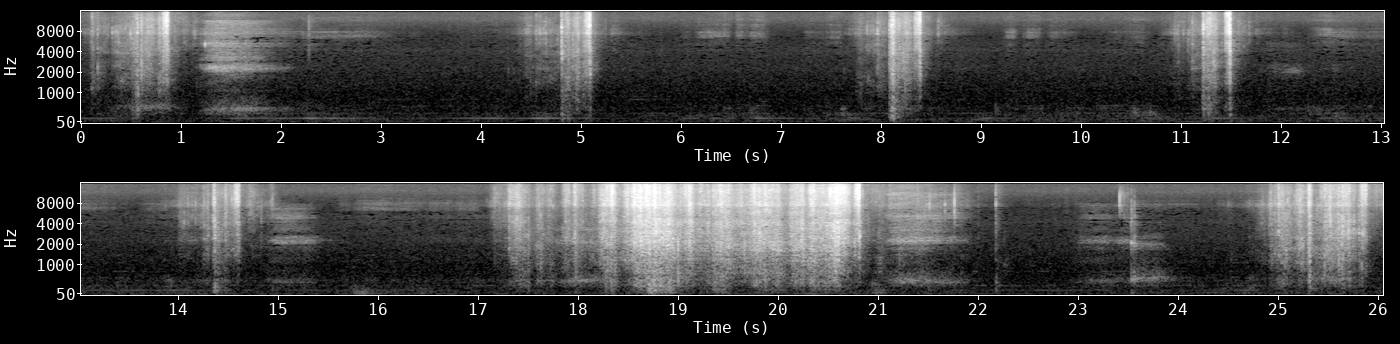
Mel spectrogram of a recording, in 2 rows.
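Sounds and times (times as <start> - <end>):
crinkling rustle of material: 0.0 - 1.1, 17.1 - 21.0, 24.8 - 26.0.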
